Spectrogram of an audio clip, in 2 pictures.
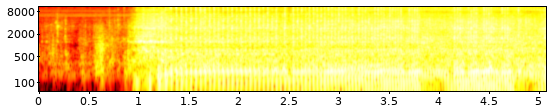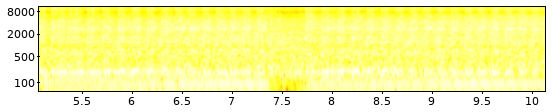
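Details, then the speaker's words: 1969 Polaris Colt 303 Wankel rotary snowmobile after years of sitting, muffler packed with mouse nest, carburetor being adjusted: loud, uneven running with stumbles, won't rev up; rich mixture. "It doesn't want to rev. It won't rev up. She's rich."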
